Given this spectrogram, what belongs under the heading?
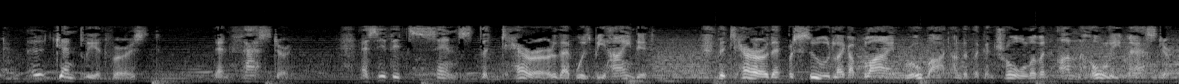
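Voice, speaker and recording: A man with a low voice narrates a horror tale in a grave, ominous manner. The sound is dull and lo-fi, with clear music playing under him. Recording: dull audio with music bed.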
